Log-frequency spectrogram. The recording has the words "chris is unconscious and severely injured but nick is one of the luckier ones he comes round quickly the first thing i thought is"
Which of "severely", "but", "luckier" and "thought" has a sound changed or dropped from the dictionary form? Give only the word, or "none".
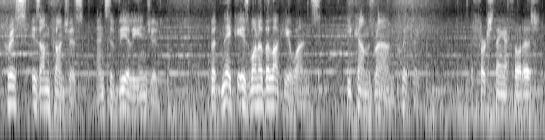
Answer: none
